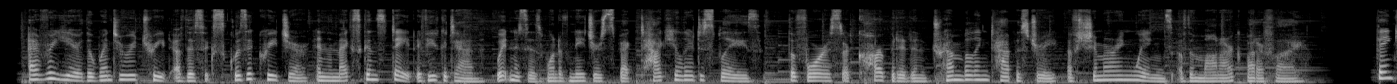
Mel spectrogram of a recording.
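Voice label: American, narration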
